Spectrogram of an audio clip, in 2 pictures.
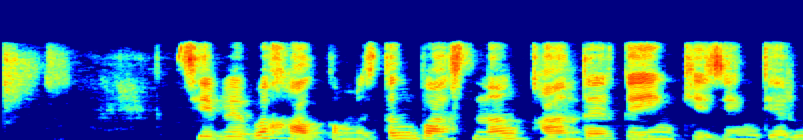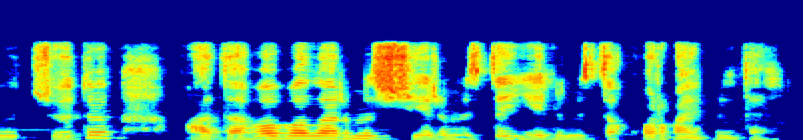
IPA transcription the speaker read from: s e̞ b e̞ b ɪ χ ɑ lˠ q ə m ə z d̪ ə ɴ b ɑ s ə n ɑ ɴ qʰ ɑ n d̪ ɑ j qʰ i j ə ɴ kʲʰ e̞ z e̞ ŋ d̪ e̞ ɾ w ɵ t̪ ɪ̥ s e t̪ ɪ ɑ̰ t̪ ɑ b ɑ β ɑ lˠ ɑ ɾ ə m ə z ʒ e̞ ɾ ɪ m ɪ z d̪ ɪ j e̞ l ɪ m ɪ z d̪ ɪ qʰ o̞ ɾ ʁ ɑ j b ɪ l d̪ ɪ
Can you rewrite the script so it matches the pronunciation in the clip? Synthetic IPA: s e̞ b e̞ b ɪ χ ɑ lˠ q ə m ə z d̪ ə ɴ b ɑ s ə n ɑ ɴ qʰ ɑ n d̪ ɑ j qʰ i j ə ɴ kʲʰ e̞ z e̞ ŋ d̪ e̞ ɾ w ɵ t̪ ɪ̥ s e d̪ ɪ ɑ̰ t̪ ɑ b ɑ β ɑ lˠ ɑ ɾ ə m ə z ʒ e̞ ɾ ɪ m ɪ z d̪ ɪ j e̞ l ɪ m ɪ z d̪ ɪ qʰ o̞ ɾ ʁ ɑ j b ɪ l d̪ ɪ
